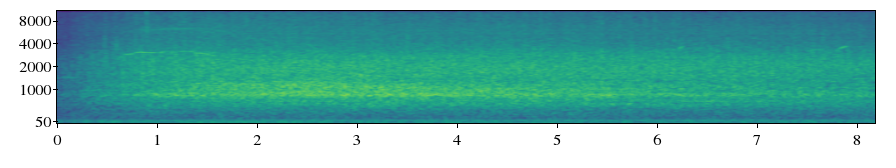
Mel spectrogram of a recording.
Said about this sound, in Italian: Allora, la scaletta di oggi rapidamente, vediamo un po', faccio gli applausini che mi servono per suddividere la puntata in capitoli e poi vado.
